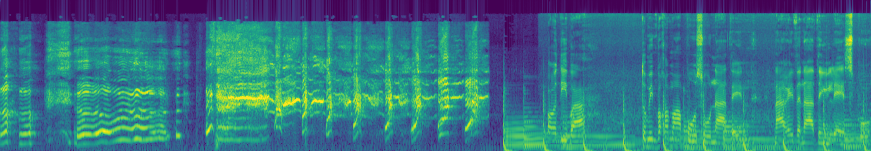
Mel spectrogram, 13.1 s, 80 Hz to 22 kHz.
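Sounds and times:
person laughing: 0.0 - 7.4.

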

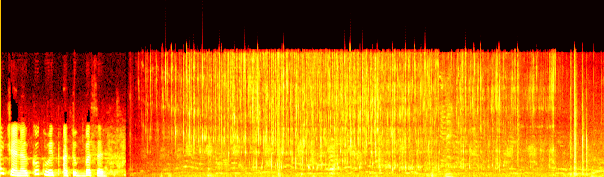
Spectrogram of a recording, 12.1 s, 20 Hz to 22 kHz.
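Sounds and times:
water pouring into metal pot: 2.6 - 11.5.

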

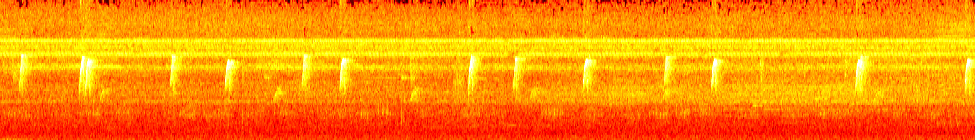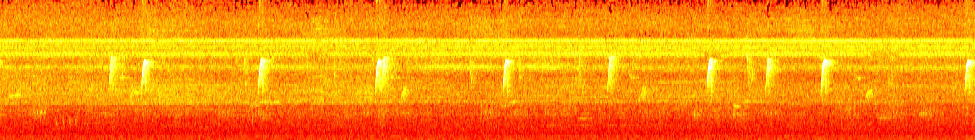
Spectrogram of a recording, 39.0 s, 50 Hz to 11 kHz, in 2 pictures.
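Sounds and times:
high insect drone: 0.0 - 39.0.

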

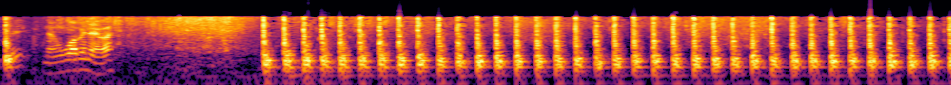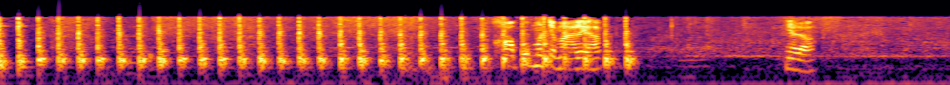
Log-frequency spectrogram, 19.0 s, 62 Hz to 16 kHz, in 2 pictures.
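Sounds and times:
knocking on plastic jug: 2.6 - 15.9.

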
